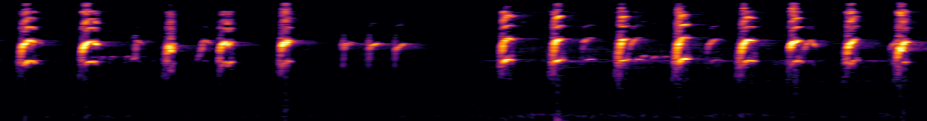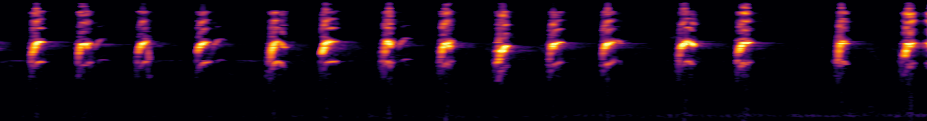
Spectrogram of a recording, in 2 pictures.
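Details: Siri-siri bird singing energetically, a long run of crisp high-pitched chirps repeated roughly three to four per second with short doubled notes early on.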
